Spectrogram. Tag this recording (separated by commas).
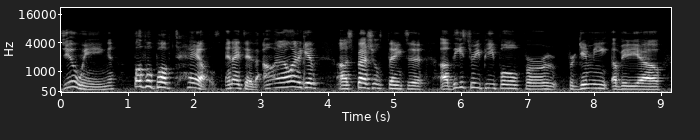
Speech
